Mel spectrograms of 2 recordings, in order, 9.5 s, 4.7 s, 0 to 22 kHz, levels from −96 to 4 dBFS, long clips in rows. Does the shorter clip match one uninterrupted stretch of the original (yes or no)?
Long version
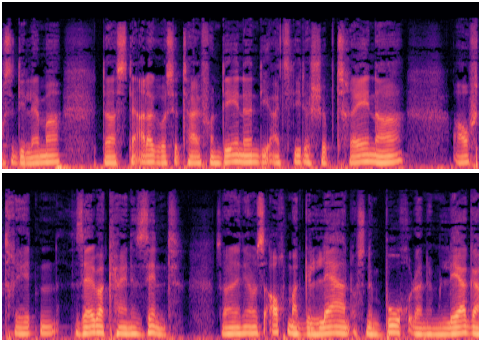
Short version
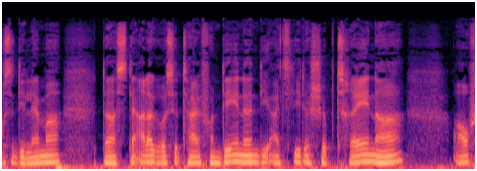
yes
